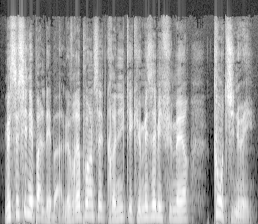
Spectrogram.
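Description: A man delivering a comic radio column in a punchy, deadpan way. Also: fairly high pitch, very fast.

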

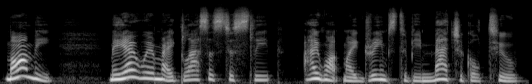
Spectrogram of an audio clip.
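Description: A woman's voice: mid-range voice, sing-song, a little slow, no room sound, clean studio sound, pitched above the performer's own voice. A woman voicing a sweet, eager little girl princess full of wonder in a children's storybook.

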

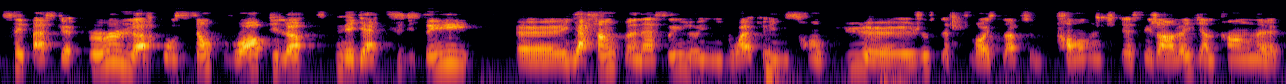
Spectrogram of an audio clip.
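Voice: medium pitch, measured pace, bright, forceful tone. Earnest musician on muffled call audio. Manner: earnest and talkative, repeats phrases. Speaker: band member, musician guest. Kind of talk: casual interview on a call. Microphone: video call.

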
